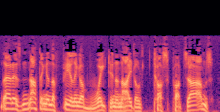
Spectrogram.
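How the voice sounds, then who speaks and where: A man's voice: medium pitch, expressive, unhurried, gravelly, no echo, muffled recording. A man voicing a grumpy, bossy old male elf butler in an audiobook, grumbling and growling. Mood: bossy, gruff. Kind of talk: audiobook character voice.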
